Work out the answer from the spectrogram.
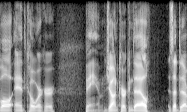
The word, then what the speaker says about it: Kirkendall: friend first of all and cooworker Bam John Kirk Andale is that did I pronounce that right maybe how do you pronounce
